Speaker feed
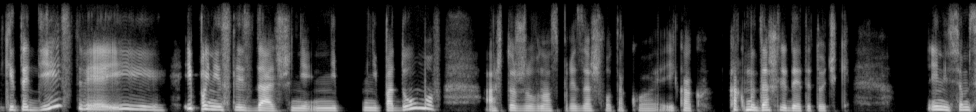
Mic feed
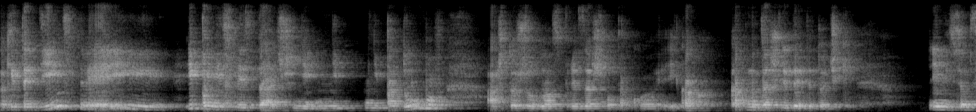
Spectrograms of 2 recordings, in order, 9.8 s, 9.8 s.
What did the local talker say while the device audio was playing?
none

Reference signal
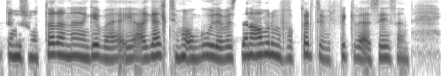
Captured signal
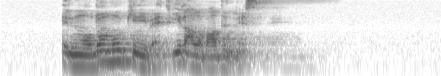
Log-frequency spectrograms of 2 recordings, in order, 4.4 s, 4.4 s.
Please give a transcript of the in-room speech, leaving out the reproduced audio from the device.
الموضوع ممكن يبقى تقيل على بعض الناس،

